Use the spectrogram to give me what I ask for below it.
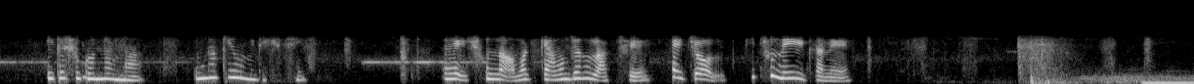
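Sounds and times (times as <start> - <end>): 
speech: 0.5 - 3.2, 4.4 - 8.6
door closing: 10.2 - 11.6
low rumble: 10.4 - 11.9.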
